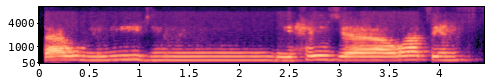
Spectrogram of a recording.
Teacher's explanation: यहाँ पर मीम को आपने थोड़ी देर के लिए 2 हरकत जितना रोक के रखनी है, आवाज नाक में खफी करना है मीम को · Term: इख्फाए शफवी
